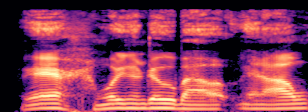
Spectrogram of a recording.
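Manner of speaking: put-on deep, low, pretentious try-hard voice. Explaining why you can't take an actor seriously, do his pretentious try-hard Austin Butler voice. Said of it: "that pretentious try hard voice".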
